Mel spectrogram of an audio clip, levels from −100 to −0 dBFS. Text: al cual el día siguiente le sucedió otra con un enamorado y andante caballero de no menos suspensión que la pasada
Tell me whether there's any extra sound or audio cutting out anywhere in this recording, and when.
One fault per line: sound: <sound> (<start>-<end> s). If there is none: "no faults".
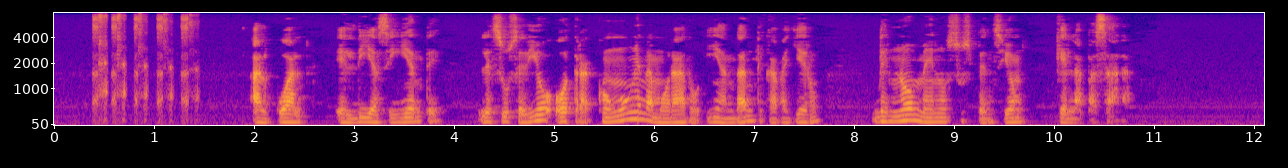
sound: laugh (0.4-1.5 s)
